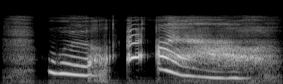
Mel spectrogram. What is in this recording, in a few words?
BORING, Speech, Polish; Worms Armageddon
